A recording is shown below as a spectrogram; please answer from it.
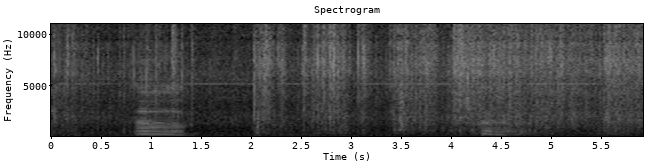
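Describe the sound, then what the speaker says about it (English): Crinkly crumpling of packaging or plastic during an Airfix Avro Vulcan model build, loud and close in irregular bursts, while someone talks over it. "that crumpling's loud"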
